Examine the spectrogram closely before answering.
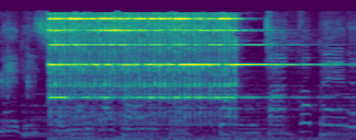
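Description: A telephone rings with a loud, bright electronic trill, a steady high-pitched warble lasting about two seconds before cutting off, with faint background music underneath. It is an incoming listener call on a Radio Poliguita broadcast, the last call of the show.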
